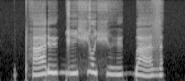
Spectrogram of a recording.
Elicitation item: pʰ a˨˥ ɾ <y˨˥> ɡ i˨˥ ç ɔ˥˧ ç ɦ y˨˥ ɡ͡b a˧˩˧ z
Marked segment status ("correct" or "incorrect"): correct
